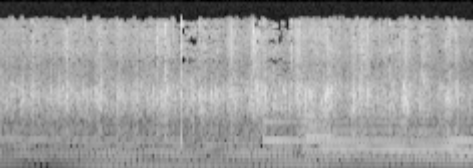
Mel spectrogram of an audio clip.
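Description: Steady applause from an audience, a dense wash of many hands clapping at an even, fairly loud level, with sustained musical tones playing underneath.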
